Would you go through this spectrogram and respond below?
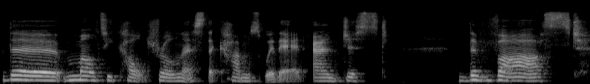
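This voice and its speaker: A woman's voice: fairly low pitch, fairly even intonation, slow pace. Thoughtful young London-born woman. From England, London. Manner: thoughtful, hesitant, many fillers, laughs often. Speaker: podcast guest, yoga teacher. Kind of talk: casual interview chat.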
